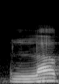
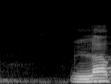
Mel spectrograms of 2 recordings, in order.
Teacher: पार्श्व शब्द का शाब्दिक अर्थ होता है बगल, अर्थात जिस व्यंजन का उच्चारण करते समय वायु, मतलब श्वास वायु जीभ के दोनों बगल से, जीभ के दोनों तरफ से बाहर निकल जाती है, वो पार्श्विक व्यंजन कहलाते हैं।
